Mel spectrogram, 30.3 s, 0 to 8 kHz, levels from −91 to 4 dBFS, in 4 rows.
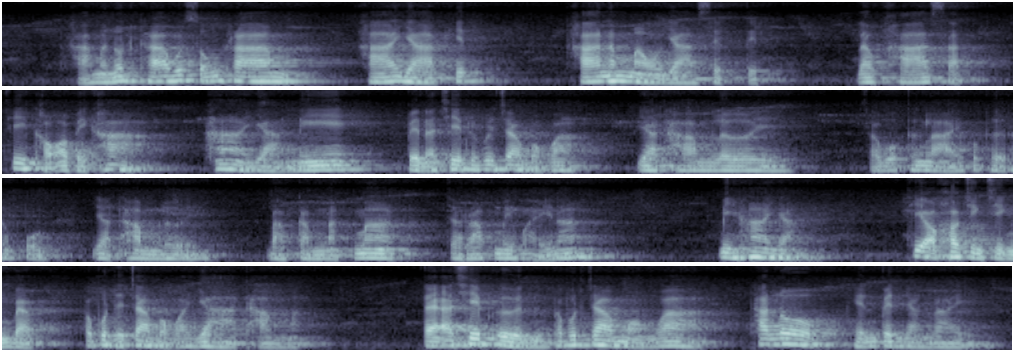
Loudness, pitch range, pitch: -23 LUFS, 100-125 Hz, 110 Hz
